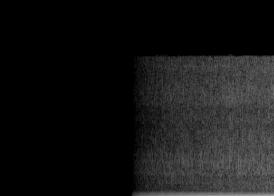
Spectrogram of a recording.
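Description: A small propeller plane's engine drones close by.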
